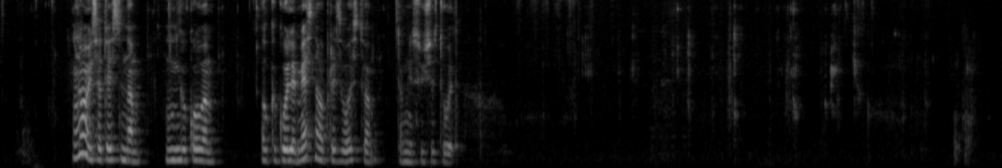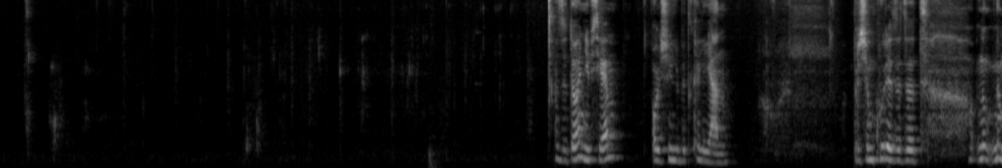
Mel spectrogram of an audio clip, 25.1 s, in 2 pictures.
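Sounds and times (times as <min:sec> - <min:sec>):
chewing and mouth sounds: 0:01.8 - 0:03.3, 0:06.5 - 0:19.5
wet mouth clicks: 0:15.6 - 0:15.9.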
